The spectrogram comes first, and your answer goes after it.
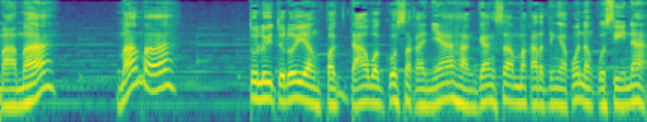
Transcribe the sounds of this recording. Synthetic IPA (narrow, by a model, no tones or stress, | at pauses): maːma | maːma | t̪ʊlojt̪ʊlo̞jɐŋpɐɡ̚t̪aːwɐɡ̚ko̞sɐkɐɲjaɦɐŋɡaŋsɐmɐkɐɾɐt̪ɪŋɐko̞nɐŋkʊsiːnɐ̰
